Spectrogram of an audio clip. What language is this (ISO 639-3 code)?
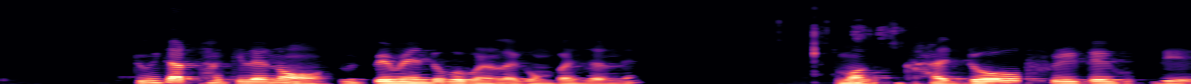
asm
